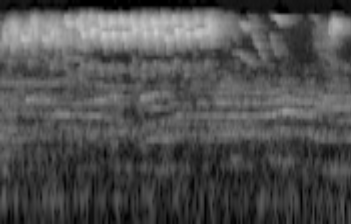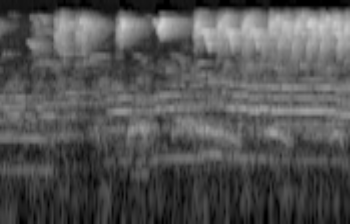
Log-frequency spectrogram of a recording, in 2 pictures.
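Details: A kept olive-backed sunbird from Jogja sings 'trotol ngalas' in the morning, a style prized for tutoring songbirds: a long run of very high, rapid twittering, then short sharp chirps about two per second, with softer background whistles.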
